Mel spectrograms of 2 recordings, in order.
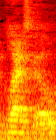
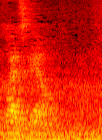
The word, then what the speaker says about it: Glasgow: It wasn't the normal way that people around here pronounce Glasgow. How do they pronounce it? The Glasgow and in the recording it's like Glascow is the pronunciation.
